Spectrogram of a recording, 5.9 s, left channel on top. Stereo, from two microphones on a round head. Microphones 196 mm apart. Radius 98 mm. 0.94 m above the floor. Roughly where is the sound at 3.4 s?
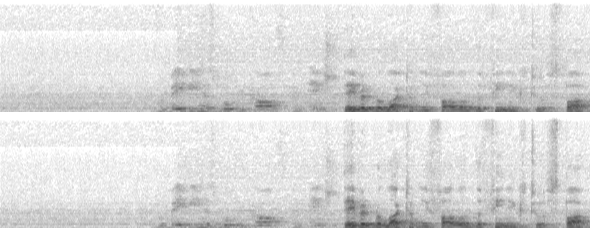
Right.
